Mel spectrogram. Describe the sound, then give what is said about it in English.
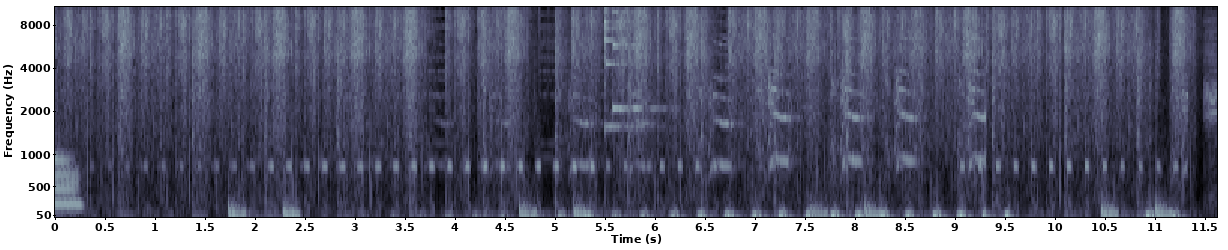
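Loud, busy chicken clucking with rooster crowing from a computer egg-hunt game, repeating steadily for the whole stretch over a dense, crinkly background clatter and a faint steady beeping tone. “The chicken, no.”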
